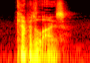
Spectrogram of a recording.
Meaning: In writing or editing, to write (something: either an entire word or text, or just the initial letter(s) thereof) in capital letters, in upper case
- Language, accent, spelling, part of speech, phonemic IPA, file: English, UK, capitalize, verb, /ˈkæpətəˌlaɪz/, En-GB-capitalize.ogg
